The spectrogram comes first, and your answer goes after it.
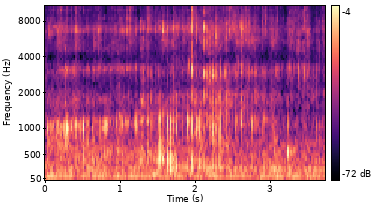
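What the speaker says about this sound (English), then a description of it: "now that the kettle's boiled, you're gonna pour it into this" Boiled kettle water is poured into a cup, giving a steady, faint liquid splashing and trickling sound that runs close by and alone for a few seconds, with no talking.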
